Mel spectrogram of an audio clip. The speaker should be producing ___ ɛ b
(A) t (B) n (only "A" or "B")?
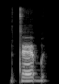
A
